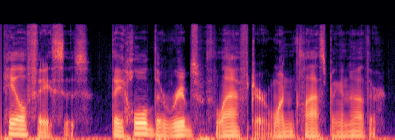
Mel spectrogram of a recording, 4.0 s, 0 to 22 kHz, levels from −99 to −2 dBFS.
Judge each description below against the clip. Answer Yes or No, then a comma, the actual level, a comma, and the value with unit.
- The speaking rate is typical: Yes, average, 150 wpm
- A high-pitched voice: No, very low, 90 Hz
